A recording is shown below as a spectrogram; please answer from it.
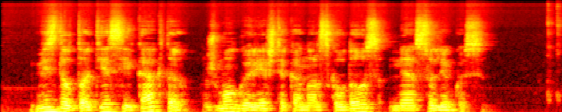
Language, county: Lithuanian, Vilnius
